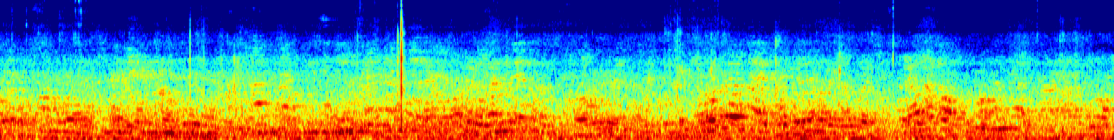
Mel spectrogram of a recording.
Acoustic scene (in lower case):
subway station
